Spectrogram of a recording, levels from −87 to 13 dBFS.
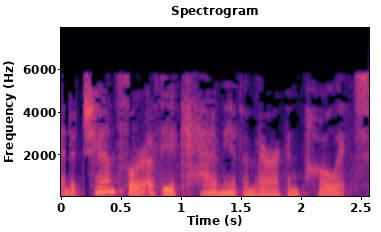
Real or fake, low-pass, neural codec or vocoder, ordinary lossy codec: fake; 7.2 kHz; codec, 16 kHz in and 24 kHz out, 0.8 kbps, FocalCodec, streaming, 65536 codes; MP3, 24 kbps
